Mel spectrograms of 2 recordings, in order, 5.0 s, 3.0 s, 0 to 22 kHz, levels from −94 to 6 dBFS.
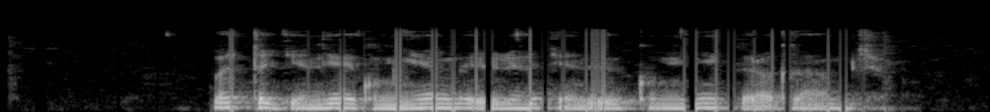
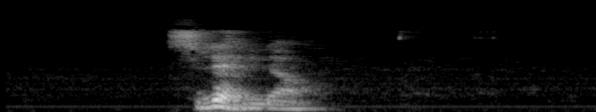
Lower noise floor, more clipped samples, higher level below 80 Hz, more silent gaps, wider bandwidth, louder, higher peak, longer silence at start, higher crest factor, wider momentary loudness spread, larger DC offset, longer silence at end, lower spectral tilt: about the same, -77 dBFS vs -79 dBFS; neither; first, -48 dBFS vs -68 dBFS; neither; about the same, 7.2 kHz vs 7.4 kHz; about the same, -24 LUFS vs -24 LUFS; second, -8 dBFS vs -4 dBFS; first, 1.05 s vs 0.85 s; second, 18 dB vs 24 dB; second, 7 LU vs 19 LU; neither; second, 0.5 s vs 1.4 s; first, -9 dB/octave vs -5.5 dB/octave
